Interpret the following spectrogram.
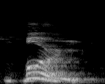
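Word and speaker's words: borne: করা bear বোর বোর্ন আচ্ছা এটা কিন্তু বোর্ডই হবে না ই কিন্তু বলা যাবে না হ্যাঁ এটা আমরা সিম্পলি বলবো বোর্ন এরপর বলো কুক রান্না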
